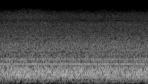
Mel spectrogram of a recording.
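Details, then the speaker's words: BMW E36 with a newly installed cheap electric radiator fan, tested at ignition on: a steady, even whoosh with a soft mid hum and no rattles. The fan is strong enough to spin the clutch fan; normal electric fan operation. "Yep, so the fan kicked in there, and you can hear it kind of going just there, and it's actually powerful enough to actually spin the clutch"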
